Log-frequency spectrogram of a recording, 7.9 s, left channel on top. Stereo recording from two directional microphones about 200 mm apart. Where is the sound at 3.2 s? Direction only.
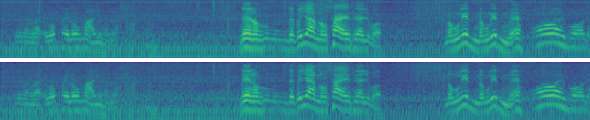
40° left (ahead or behind).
